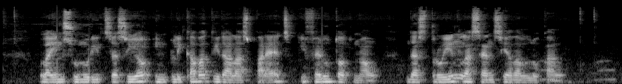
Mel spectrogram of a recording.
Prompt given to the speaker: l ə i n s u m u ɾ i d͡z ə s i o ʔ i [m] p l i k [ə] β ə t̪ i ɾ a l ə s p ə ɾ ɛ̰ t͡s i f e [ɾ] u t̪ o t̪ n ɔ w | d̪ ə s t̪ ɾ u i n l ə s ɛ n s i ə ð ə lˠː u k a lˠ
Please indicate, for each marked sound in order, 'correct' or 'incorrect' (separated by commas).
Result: correct, incorrect, correct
